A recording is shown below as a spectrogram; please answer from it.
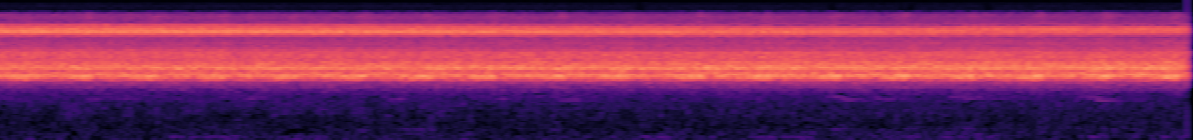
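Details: Grasshoppers recorded in Knuckles Reserve, Central Highlands of Sri Lanka, forest setting: a steady, unbroken high-pitched hissing drone with two shrill bands, holding constant loudness throughout with no pauses or other clear sounds.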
